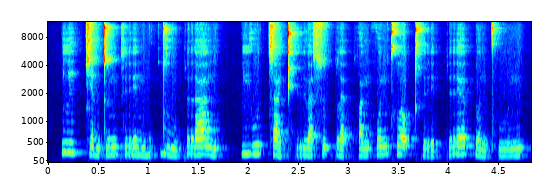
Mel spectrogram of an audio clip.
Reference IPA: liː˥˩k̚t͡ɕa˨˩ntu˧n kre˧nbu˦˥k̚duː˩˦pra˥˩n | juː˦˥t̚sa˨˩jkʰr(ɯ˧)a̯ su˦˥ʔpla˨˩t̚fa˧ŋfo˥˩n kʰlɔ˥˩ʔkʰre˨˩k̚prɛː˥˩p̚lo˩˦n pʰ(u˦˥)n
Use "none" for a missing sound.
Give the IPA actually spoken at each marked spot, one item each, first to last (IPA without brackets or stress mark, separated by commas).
ɯ˩˦, u˦˥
